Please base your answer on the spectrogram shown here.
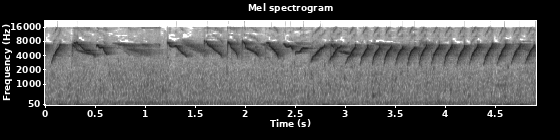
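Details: White-eye at night, a therapy recording for bringing on energetic song: jumbled, very high twittering phrases broken by a brief pause, then a quickening run of sharp down-swept notes.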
